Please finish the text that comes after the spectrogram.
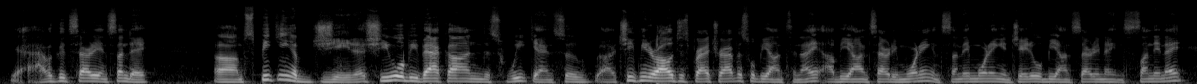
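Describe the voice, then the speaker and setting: A man with a raspy voice, a TV meteorologist chatting casually and rambling to viewers. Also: medium pitch, a little mellow. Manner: chatty, rambling, laughs easily.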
